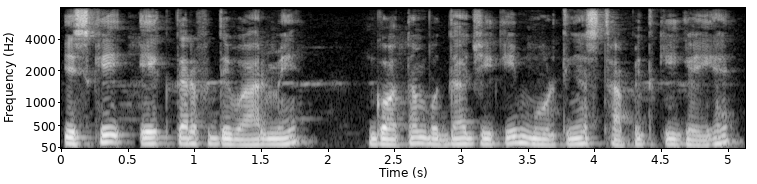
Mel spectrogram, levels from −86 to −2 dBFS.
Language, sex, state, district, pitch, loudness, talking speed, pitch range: Hindi, male, Uttar Pradesh, Lalitpur, 115 Hz, -16 LUFS, 165 wpm, 110-125 Hz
